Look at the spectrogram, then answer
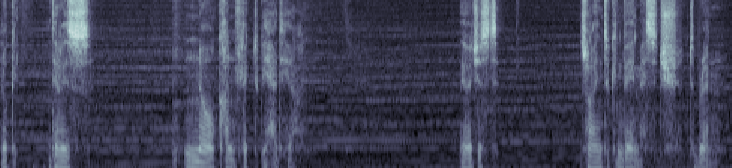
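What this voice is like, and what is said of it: Female voice, Zemnian accent. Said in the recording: “speaking in a Dwendalian Zemnian accent. A female voice. Female.”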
